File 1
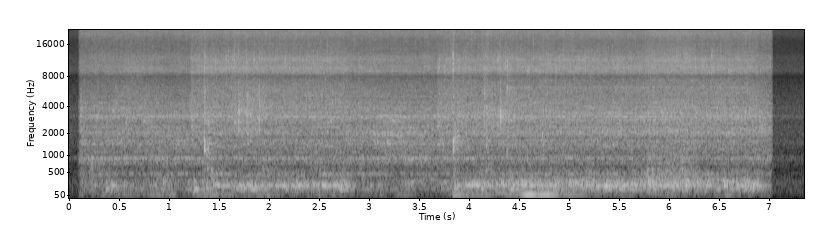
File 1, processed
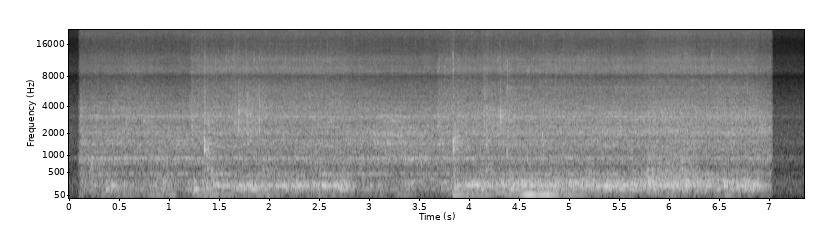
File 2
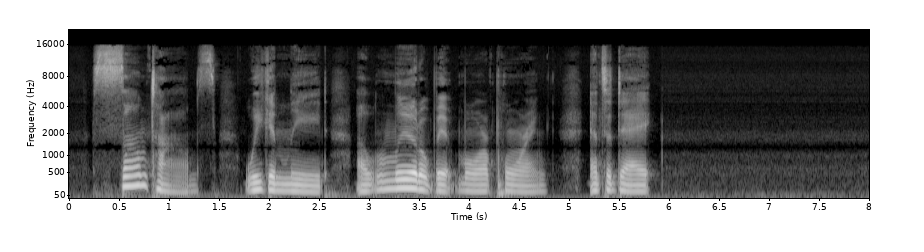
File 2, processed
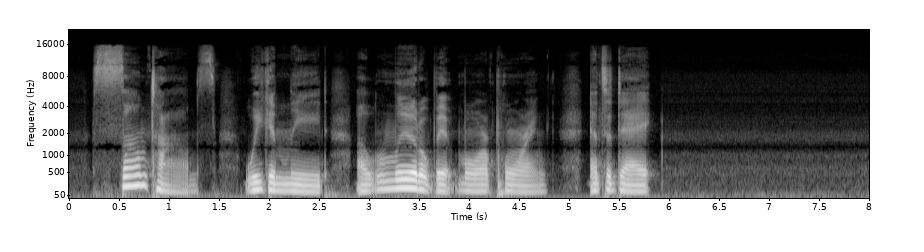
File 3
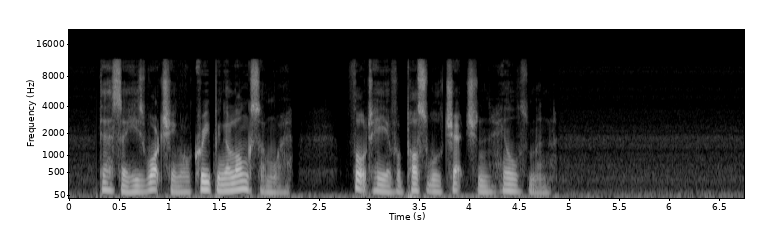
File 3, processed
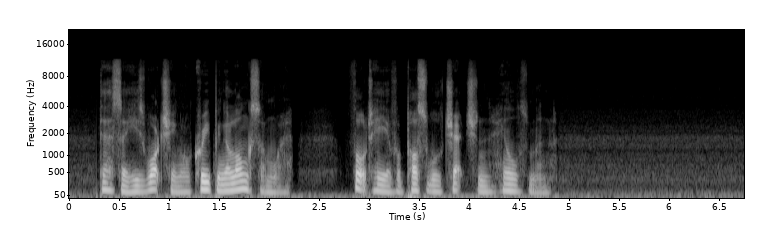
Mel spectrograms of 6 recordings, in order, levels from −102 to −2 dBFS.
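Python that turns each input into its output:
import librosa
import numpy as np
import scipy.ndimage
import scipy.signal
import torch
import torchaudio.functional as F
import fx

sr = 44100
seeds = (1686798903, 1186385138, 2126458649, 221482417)

y = fx.lowpass(x, sr, hz=1500.0, slope=6)
y = y * 10.0 ** (7.5 / 20.0)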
